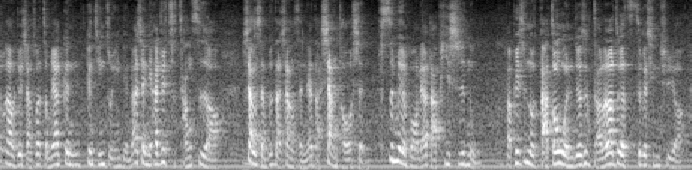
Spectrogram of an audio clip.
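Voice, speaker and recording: Very fast speech from a man, in audible room echo amid noticeable background noise. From Taiwan. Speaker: marketing consultant. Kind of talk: interview.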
